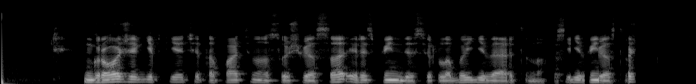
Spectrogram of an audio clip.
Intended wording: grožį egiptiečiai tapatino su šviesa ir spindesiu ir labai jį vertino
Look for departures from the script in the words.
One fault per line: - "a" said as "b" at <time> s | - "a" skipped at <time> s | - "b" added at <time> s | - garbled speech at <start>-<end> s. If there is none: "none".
- garbled speech at 5.5-6.4 s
